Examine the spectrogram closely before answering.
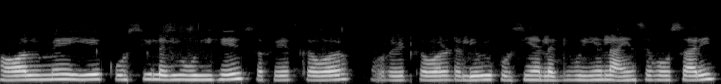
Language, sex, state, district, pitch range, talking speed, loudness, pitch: Hindi, female, Uttarakhand, Tehri Garhwal, 200-220 Hz, 185 wpm, -16 LUFS, 210 Hz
